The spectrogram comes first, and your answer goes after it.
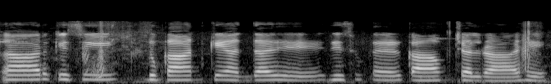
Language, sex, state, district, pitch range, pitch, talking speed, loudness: Hindi, female, Madhya Pradesh, Bhopal, 190-220 Hz, 205 Hz, 130 wpm, -15 LUFS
